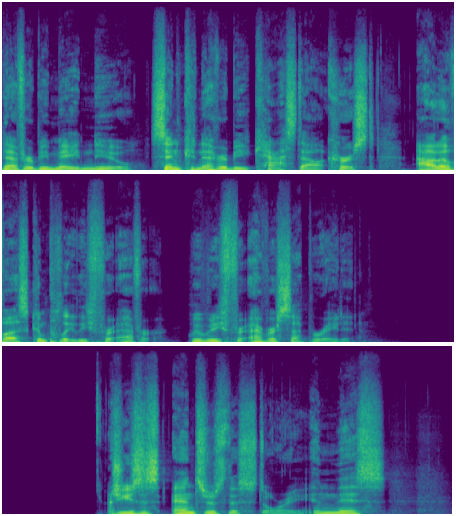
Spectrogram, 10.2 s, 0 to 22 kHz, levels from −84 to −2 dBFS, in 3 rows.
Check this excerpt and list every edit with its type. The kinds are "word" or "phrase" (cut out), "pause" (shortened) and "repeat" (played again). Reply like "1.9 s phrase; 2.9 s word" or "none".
1.1 s pause; 2.4 s word; 4.7 s pause; 7.6 s word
